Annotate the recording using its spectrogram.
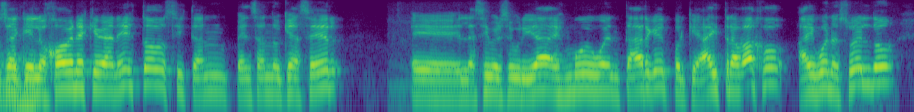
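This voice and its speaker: A high-pitched man speaks at a fairly slow pace with ordinary pitch variation. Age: young. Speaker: podcast host. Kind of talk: interview.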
